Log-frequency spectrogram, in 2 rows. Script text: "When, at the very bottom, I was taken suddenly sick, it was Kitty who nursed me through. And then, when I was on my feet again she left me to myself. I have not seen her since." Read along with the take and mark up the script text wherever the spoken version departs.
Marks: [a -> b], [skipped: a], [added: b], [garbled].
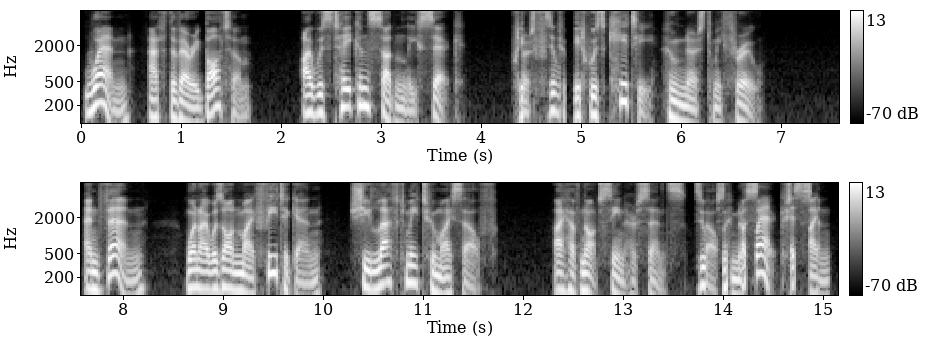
"When, at the very bottom, I was taken suddenly sick, [garbled] it was Kitty who nursed me through. And then, when I was on my feet again she left me to myself. I have not seen her since." [garbled]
